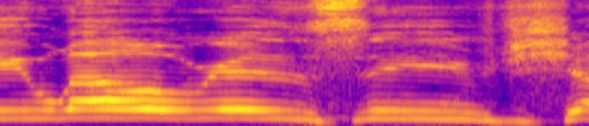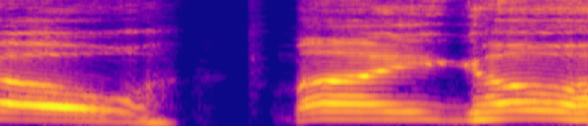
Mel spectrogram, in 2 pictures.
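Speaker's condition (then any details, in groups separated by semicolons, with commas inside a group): Parkinson's disease; young onset, about age 30; speaks slowly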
